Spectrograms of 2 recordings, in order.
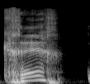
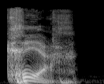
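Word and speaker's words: krec'h: Le mot breton, c'est créar. Et ce mot, on le retrouve dans des hameaux ou des quartiers, même pour un phare. Et la bonne production est crère ou créar. Créar, c'est une prononciation plus du Nord Finistère, mais on la trouve parfois ailleurs.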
